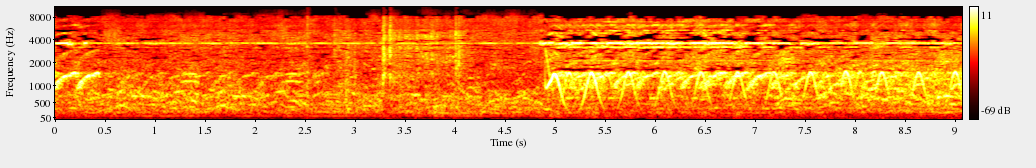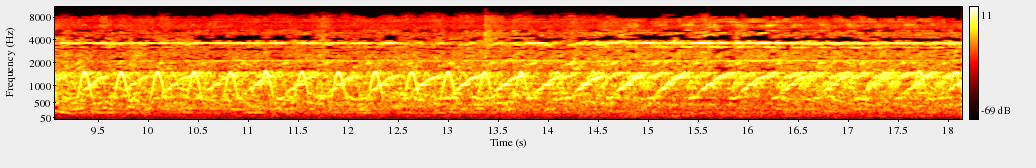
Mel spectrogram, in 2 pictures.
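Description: A crowd of men and women chatters in a busy, echoing hall.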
